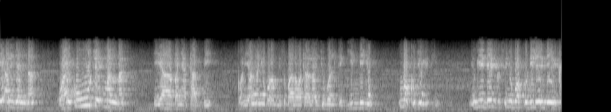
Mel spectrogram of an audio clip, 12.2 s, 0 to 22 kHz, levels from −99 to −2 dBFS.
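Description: The audio has a cut-off end: at 11.22 s it just stops dead in the middle of a sound, with no fade or natural decay, and the last second or so through to the finish is flat digital silence. That's what you get when the final buffers never make it to the file or the output, so whatever was playing simply isn't there. The signal doesn't trail off. It gets chopped off at the buffer boundary, and nothing after the cut survives.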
